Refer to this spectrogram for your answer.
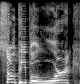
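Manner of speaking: yelling, very high pitch. Retelling what a neighbor shouted down from her window: imitating someone yelling. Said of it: "She kept yelling at me".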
